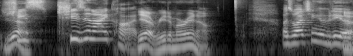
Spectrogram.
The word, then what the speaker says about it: Rita Moreno: little nervous that I have it wrong it's Rita Moreno right Rita Moreno yeah hold on she's an icon she deserves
